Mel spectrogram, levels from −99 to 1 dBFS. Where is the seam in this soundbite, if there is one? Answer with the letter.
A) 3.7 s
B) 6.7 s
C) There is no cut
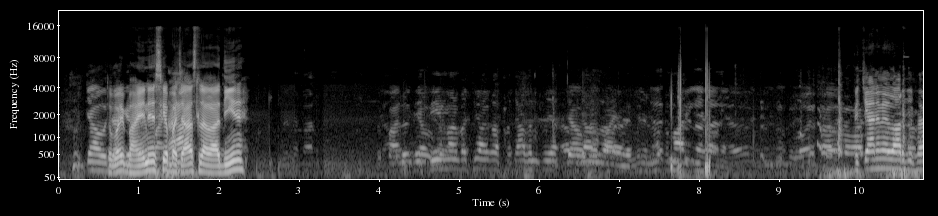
C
